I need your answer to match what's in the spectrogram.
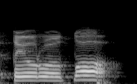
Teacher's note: ra di sini dibaca tebal kerana selepasnya datang huruf isti'la. Sebelumnya huruf qaf, selepasnya huruf ta.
